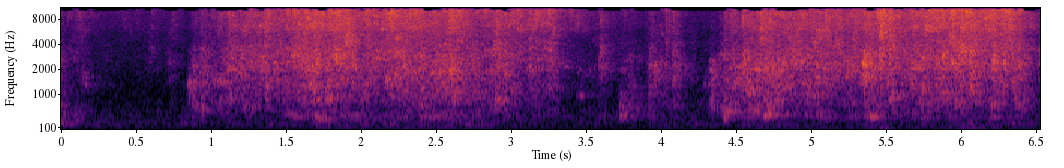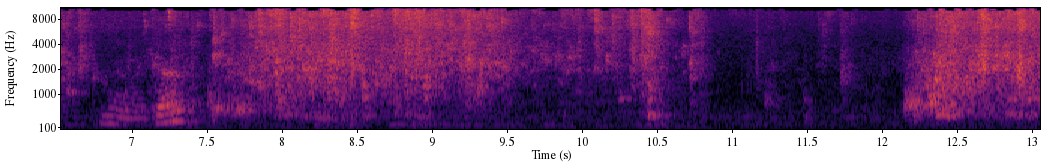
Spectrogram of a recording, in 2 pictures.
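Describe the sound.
Water poured over a child's hair in a bath, heard as a few long, loud gushing pours with splashing, separated by brief pauses.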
